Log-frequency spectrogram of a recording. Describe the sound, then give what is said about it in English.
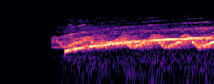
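Police sirens from a prisoner transport convoy leaving court in Boston wail loudly after a moment of silence, their pitch sweeping up and down continuously with no voices. “That's the sound of Johar Tsarnaev being returned to prison after a day in court in which he was sentenced to death.”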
